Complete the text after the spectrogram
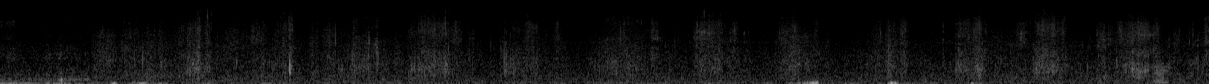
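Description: Boots tread softly through grass.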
